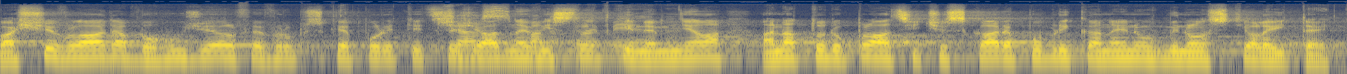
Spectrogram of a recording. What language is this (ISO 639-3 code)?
ces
